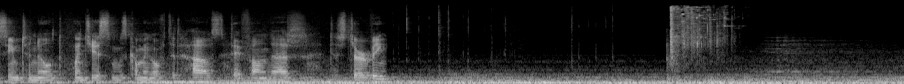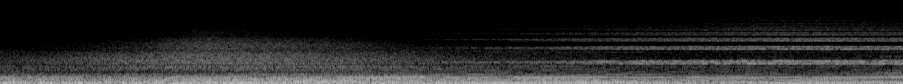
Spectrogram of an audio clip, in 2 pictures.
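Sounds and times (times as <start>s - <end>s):
speech: 0.0s - 4.1s
steady low rumble of noise: 0.0s - 18.0s
glass breaking and shattering into tinkling shards: 6.7s - 7.5s.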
